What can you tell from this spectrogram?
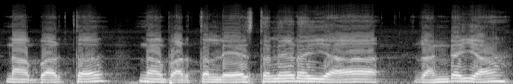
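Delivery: slow, plaintive drawn-out begging; tearful pleading wife. Acted. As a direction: plead in an acted weepy sing-song.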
